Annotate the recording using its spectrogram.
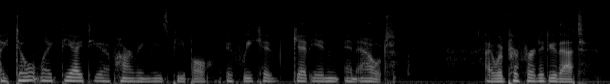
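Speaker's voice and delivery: very quiet, hushed, low murmuring voice. Player speaking in character to the whole party: speaking very quietly. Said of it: "I say to everybody very quietly".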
